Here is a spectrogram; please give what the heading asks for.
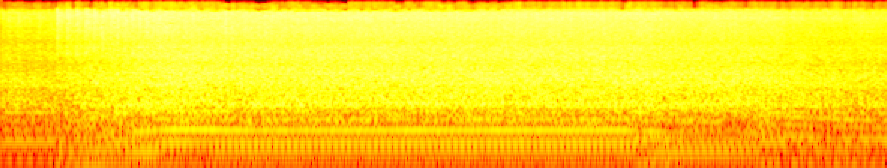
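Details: Snapper mower that had a leaking fuel tank, after carburetor jets were cleaned: single cylinder settles into an even, steady low drone with no misses or surging; normal running.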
